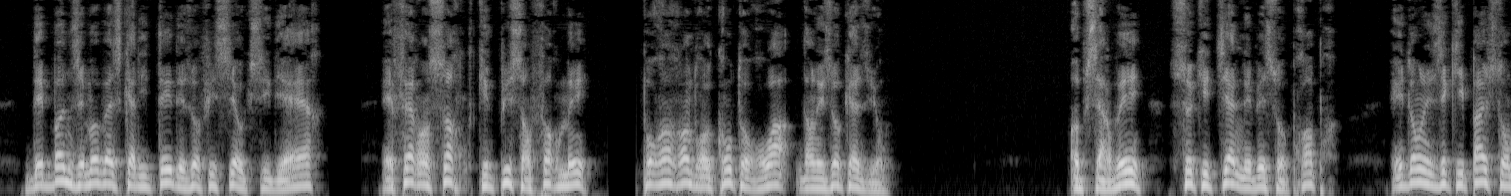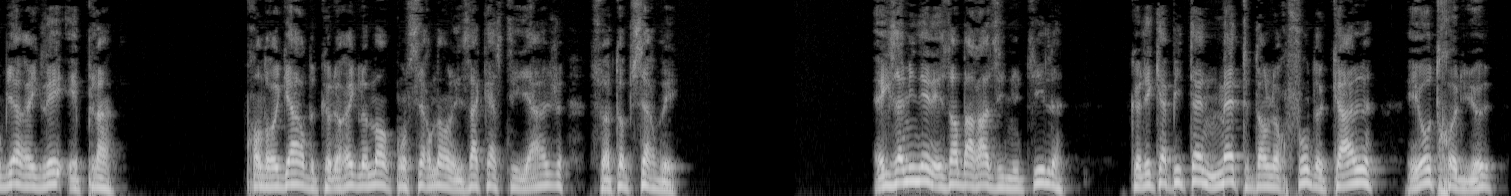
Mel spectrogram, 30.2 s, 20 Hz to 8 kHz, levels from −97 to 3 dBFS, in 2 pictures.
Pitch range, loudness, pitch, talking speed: 105-145 Hz, -21 LUFS, 125 Hz, 135 wpm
